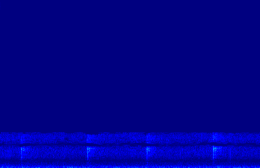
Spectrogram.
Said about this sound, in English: So quiet. I could hear the clock ticking away the seconds.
